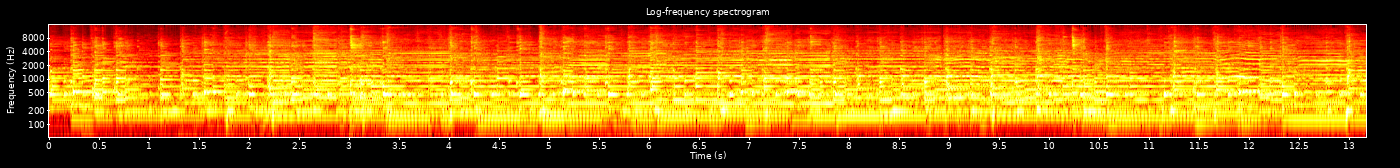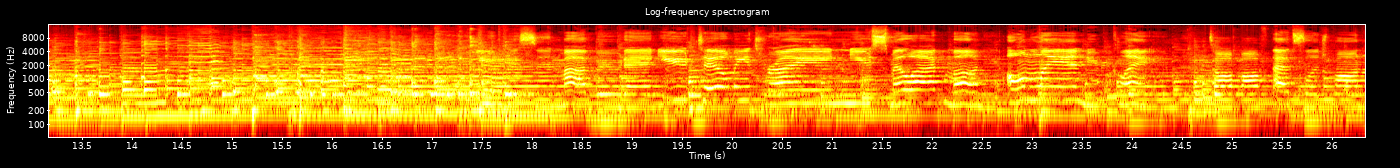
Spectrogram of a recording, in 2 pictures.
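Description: Bluegrass string trio playing an instrumental intro: five-string banjo, acoustic guitar and fiddle together, with no singing yet.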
